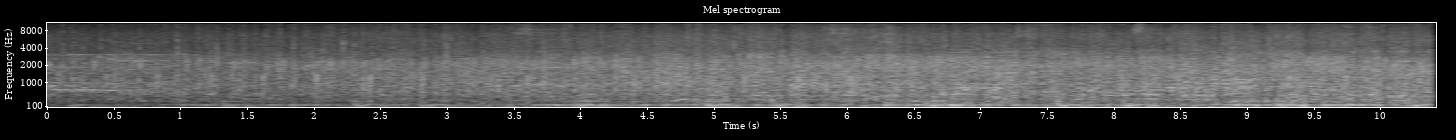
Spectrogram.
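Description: Spectators applauding, the clapping growing gradually louder.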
